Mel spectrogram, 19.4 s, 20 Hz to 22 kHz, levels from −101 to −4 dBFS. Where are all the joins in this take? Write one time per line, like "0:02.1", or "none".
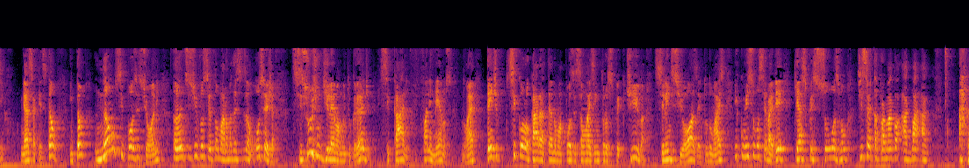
none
